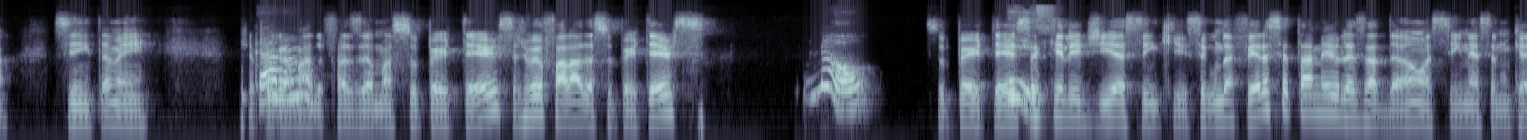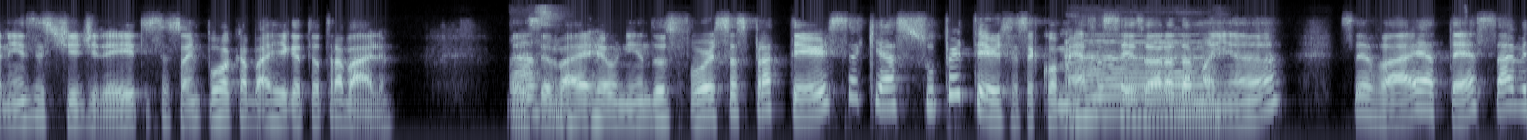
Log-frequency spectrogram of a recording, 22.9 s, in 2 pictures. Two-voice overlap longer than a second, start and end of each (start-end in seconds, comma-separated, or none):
19.4-20.7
